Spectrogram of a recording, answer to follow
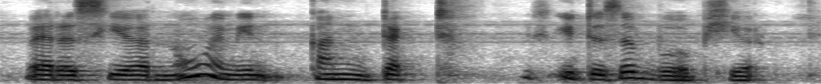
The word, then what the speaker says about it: conduct: So here we are giving the accent in the first syllable, whereas here the accent is given in the second syllable.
